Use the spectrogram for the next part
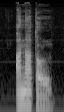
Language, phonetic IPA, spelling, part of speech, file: Polish, [ãˈnatɔl], Anatol, proper noun, Pl-Anatol.ogg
